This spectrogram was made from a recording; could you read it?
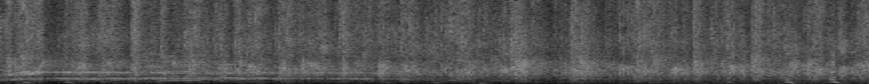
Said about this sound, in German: Rasten Sie aus und beschenken Sie ihn mit einem tosenden Applaus, ob er will oder nicht.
